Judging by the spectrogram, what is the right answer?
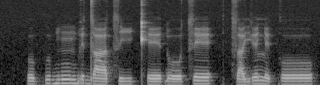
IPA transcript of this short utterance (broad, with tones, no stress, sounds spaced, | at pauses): ʊ˨ kʷ ɪ˦ b ũ˦ b ɪ˦ d aː˨ t͡s iː˨ kʰ eː˨ ɗ oː˨ t͡s e˦ | t͡s a˨ j ɪ˦ l ɪ˨ k oː˦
